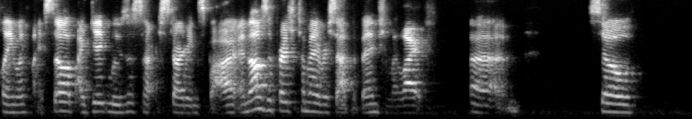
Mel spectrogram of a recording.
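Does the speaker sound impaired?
Yes: cleft lip and palate; about two surgeries a year until age 10-11, jaw realignment surgery going into junior year, last cleft surgery four in one; speech therapy in San Antonio after a later stroke, speech returned faster than other abilities.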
